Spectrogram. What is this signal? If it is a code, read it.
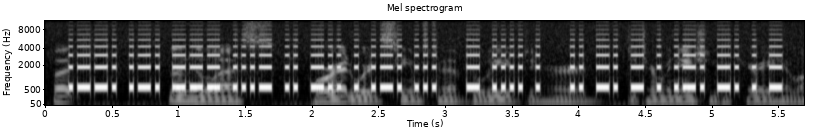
Morse code, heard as electronic beeps, machine-sent, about 37 wpm, 610 Hz, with speech in English. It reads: PROVIDERS THE INTERNET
